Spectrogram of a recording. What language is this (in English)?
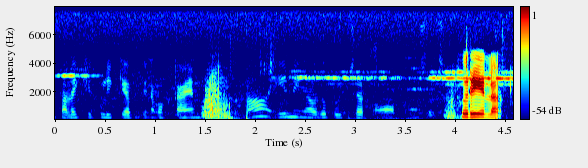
Tamil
